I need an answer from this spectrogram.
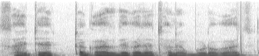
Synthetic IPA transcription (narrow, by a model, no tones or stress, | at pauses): saɪʈiek̚ʈakad͡ʒd̪ekʰad͡ʒaːt͡ʃʰanek̚bɔɽoɡad͡ʒ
